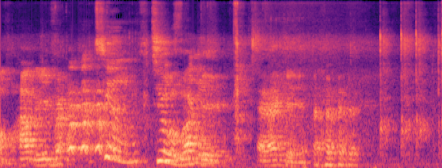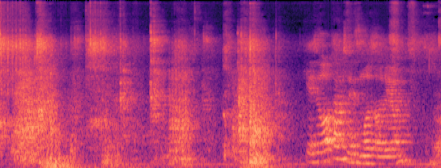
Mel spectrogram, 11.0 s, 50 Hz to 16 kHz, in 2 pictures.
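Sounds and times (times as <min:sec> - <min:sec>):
people talking indistinctly: 0:00.0 - 0:04.5, 0:09.4 - 0:11.0
low rumble of movement: 0:05.7 - 0:09.1.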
